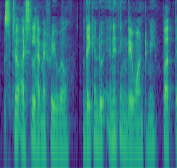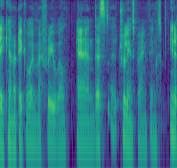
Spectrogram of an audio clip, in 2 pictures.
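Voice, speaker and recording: A man's voice: medium pitch, gravelly, a little mellow. A young man from Nepal hosting a solo podcast, upbeat and enthusiastic, often restarting words mid-sentence. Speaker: podcast host.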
